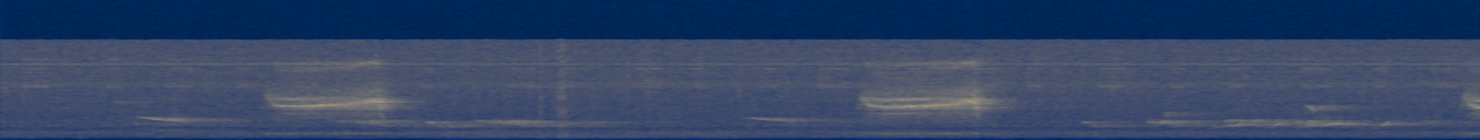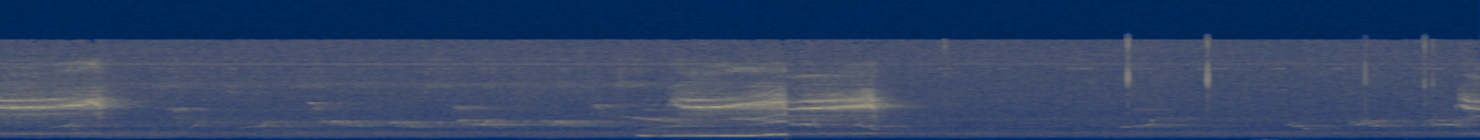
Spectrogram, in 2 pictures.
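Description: Songbirds singing: one high song phrase repeats about every four to five seconds, with softer chirps between, over a faint steady hiss. One lower, rising whistled note comes about sixteen seconds in.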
